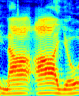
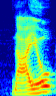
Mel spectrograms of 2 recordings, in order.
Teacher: Koreans don't necessarily say na a yo, they just say na yo.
